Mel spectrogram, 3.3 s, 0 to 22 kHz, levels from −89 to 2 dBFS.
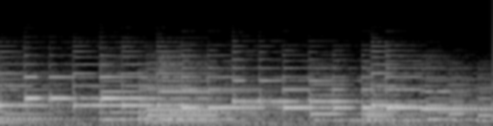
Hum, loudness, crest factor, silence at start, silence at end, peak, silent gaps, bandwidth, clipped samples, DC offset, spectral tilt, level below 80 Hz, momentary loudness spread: none; -25 LUFS; 14 dB; 0 s; 0 s; -12 dBFS; none; 6.6 kHz; under 0.1%; under 0.1%; -8 dB/octave; -50 dBFS; 3 LU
